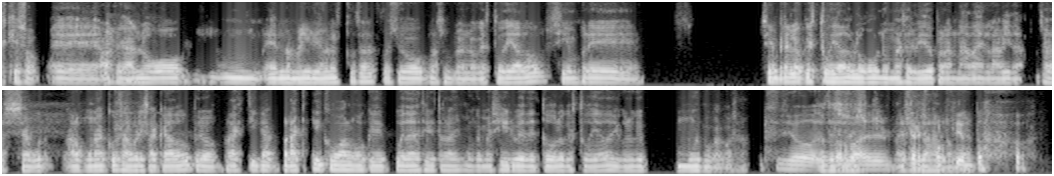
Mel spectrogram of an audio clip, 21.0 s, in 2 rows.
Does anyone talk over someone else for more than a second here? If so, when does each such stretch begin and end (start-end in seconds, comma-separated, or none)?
18.6-20.2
